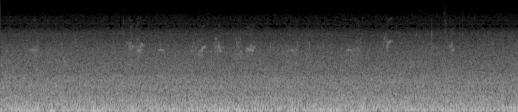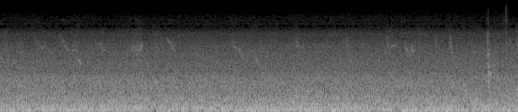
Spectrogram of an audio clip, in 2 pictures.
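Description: Steady rushing outdoor noise, heaviest at the low end like wind buffeting the microphone, with faint high chirps scattered through it.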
